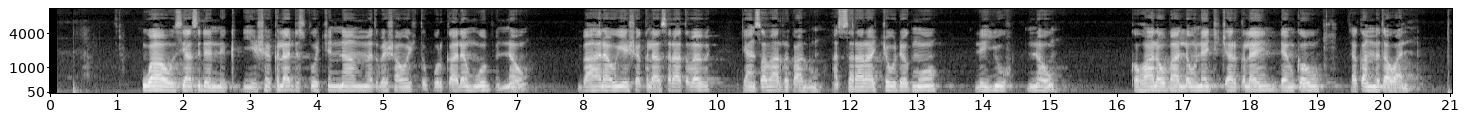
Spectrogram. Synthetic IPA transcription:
wawsiasɨd̪ənːɨkʼjɛʃəklad̪ɨst̪ʰʼo̞t͡ʃːɨnːamət̪ʼbəʃawot͡ʃːt̪ʼɨkʼuɾkʼələmwʊβnəw | bahlawijɛʃɛklasɨɾat̪ʼɨβəβ | jansʼəβarːɨkʼalːuʔasːəɾaɾat͡ʃːɛwd̪əɡmo̞ | lɨjːuh | nəw | kʰəhwalawbalːəwnəd͡ʒt͡ʃʼəɾkʼlajd̪əmkʼəwt̪ʰəkʼəmːɨt̪ʼəwal

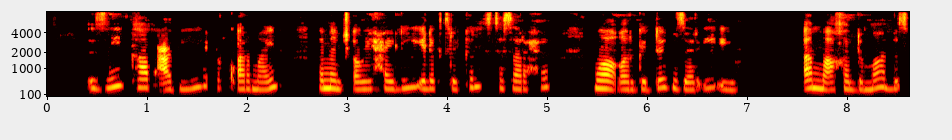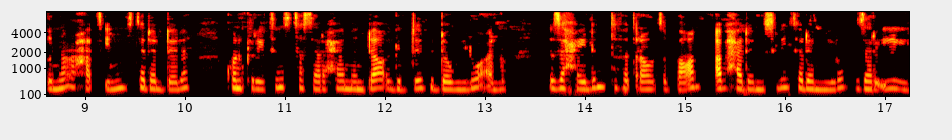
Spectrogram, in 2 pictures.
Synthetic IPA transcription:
ʔɨzikʰaβʕaβijʕɨkʷʼːaɾmajɪn | bɨmɐnt͡ʃʼɐwiħajlielekt̪ʰɾikʰɨnz̥ɨt̪ʰɐsɐɾħɐ | mɐwaχʼɐɾɡɨd̪ːɨβzɐɾʔiʔɨjːu | ʔaβmaʔxɐld̪ɨmːabɨt͡sʼɨnuʕħat͡sʼːinɨnz̥ɨt̪ʰɐd̪ɐld̪ɐlɐ | kʰo̞ŋkʰɾet̪ʰɨnz̥ɨt̪ʰɐsɐɾħɐmɐnd̪aχʼɡɨd̪ɨβd̪ɐwiluʔa̰lːo | ʔɨziħajlɨnt̪ʰɐfɐt̪ʼɾawt͡sʼɨbːaχʼɨnʔaβħad̪ɐmɨslit̪ʰɐd̪ɐmːiɾuzɐɾʔiɨjːu

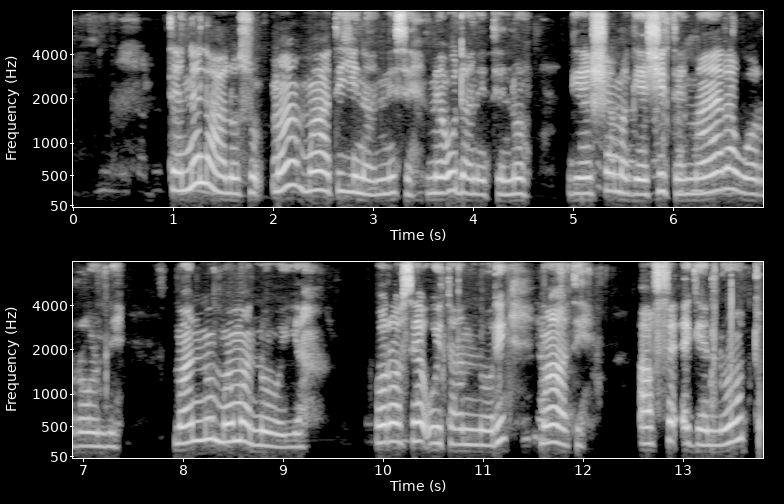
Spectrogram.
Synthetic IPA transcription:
t̪ɛnːɛlaːlɔsʊʔːamaːt̪ɪjɪnɐnːɪsɛmɛʔʊd̪ɐnɪt̪ːɪno | ɡe̞ːʃːɐmɐɡe̞ːʃːɪt̪ːɛmɐjɐɾɐwɔrːɔwnːɛ | mɐnːʊmɐmɐnoːjːɐ | hɔɾɔsɛʊjɪt̪ɐnːɔɾɪmaːt̪ɪ | ɐfːɛʔɛɡɛnːoːt̪ːɔ

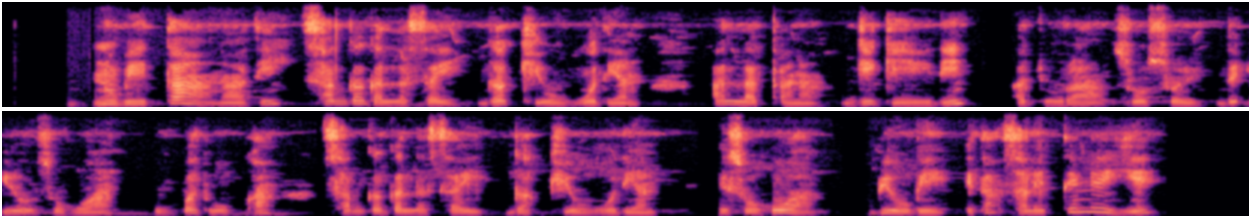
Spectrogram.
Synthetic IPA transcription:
nʊbiːt̪ːaːnaːt̪ɪsɐɡːɐɡɐlːɐsːɐjɡɐkːɪjɔwɔd̪ɪjɐnɐlːɐt̪ʼːɐnɐɡɪɡiːd̪ɪ | ʔɐd͡ʒuːɾaːsoːsːɔjd̪ɛʔɪjɔsɔhʊwaːʊbːɐt̪oːkːɐsɐɡːɐɡɐlːɐsːɐjɡɐkːɪjɔwɔd̪ɪjɐn | hɛsɔhʊwaː | bɪjo̞ːɡe̞ːɛt̪ɐsɐlɛt̪ːɛnːejːɛ

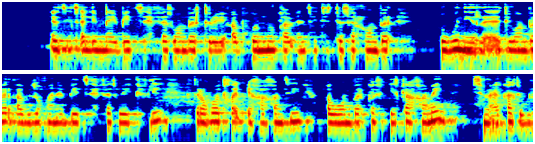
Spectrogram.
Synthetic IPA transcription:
ʔɨzit͡sʼɐlːimnajbe̞t̪t͡sʼɨħfɐt̪wombɐɾt̪ʰɨɾʔuʔaβkʰonːukʰaβʕɨnt͡sʼit̪ʰizɨt̪ʰɐsɐɾħwombɐɾ | ʔɨwːʊnjɪɾʔɐ̰ʔɨt̪ʰiwombɐɾaβzɨxo̞nɐbe̞t̪t͡sʼɨ̥ħfɐt̪wɔjkʰɨ̥flikʰɨ̥t̪ʰɨɾɐxot̪ʰɨ̥xɐ̰t̪ʼixakʰɐmt̪ʰiʔaβwombɐɾkʰɐfilkʰaxʰɐmɐjjɨsmaʕɨkʰːat̪ʰɨβlu

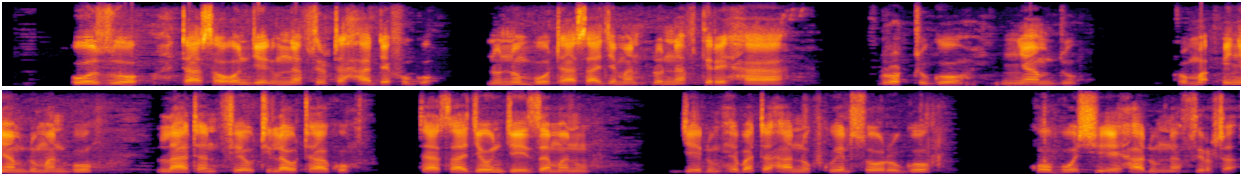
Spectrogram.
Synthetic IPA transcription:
bozuwɔtasawɔnd͡ʒɛɗumnaftiɾtahadɛfuɡɔ | nɔnɔnbɔtasad͡ʒɛmanɗɔnːaftiɾɛha | ɾotːuɡɔɲamdu | tɔmaɓːɛɲamdumanbɔ | latanfewtilawtakɔ | tasad͡ʒɛɔnd͡ʒɛjzamanu | d͡ʒɛɗumhɛɓatahanokːujɛlsoɾuɡɔ | kɔboʃiɛhaɗumnaftiɾta̰

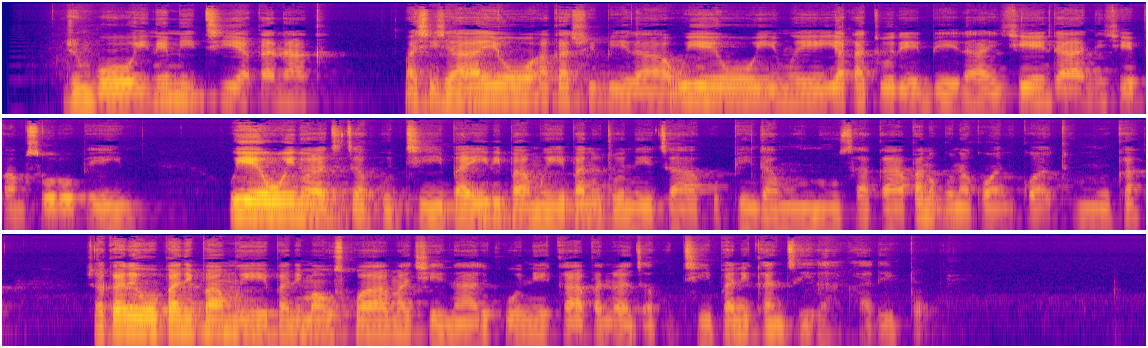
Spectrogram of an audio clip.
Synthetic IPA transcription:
nʐimbo̞ine̞mitʰijakanakḁ | maʃiʒaːjo̞akaʂiɓirauje̞wo̞imwe̞jakato̞rembe̞rait͡ʃie̞ndane̞t͡ʃe̞pamuso̞ɾo̞pe̞ime | uje̞wo̞ino̞ɾatid͡zakutʰipairipamwe̞pano̞to̞ne̞t͡sakupindamun̤usakapano̞ɡʱo̞nakuwanikwatʰumuːka | ʐ̥akaɾe̞wo̞pane̞pamwe̞pane̞mauswamat͡ʃe̞naːɾikuo̞ne̞kapano̞ratid͡zakutʰipane̞kanzirakariːpo̞

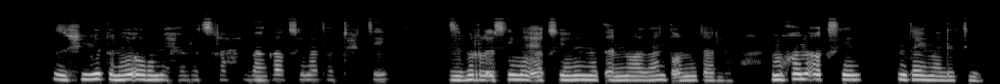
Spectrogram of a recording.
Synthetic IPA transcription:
zɨʃɪjut̪ʼunajo̞ɾo̞mjaħɨβɾɐt̪sɨɾaħbaŋkaksijenat̪ʰaβt̪ʰɨ̥ħt̪ʰi | zɨβɨlːɨʔsinajaksijonɨnmɐt̪ʼɐnːɨwaɡant̪ʰɐχʼɐmːit̪ʼalːo | bɨmɨxanuʔaksijen | ɨnt̪ʰajmalɐt̪iju

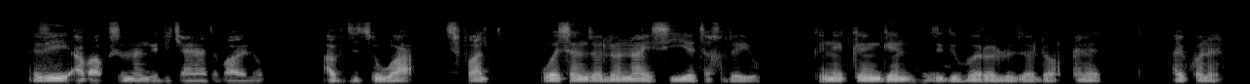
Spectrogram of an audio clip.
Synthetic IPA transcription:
ʔɨziaβaksumɐŋɡɐd̪it͡ʃʰajnat̪ʰɐβahilu | ʔa̰βzʰit͡sʼɨwːaʕ | sɨ̥falt̪ | wʔɔsɐnzɐlːo̞najsɨjɛt̪ʰɐxlɨɨjːṵ | kʰɨnɨkʰːɨnɡɨnzɨɡɨβɐɾɐlːuzɐ̰lːo̞̰ʕanɐt̪̚ | ʔajkʰo̞nɐ̰n

